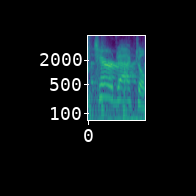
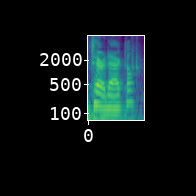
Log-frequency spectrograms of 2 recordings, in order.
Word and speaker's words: pterodactyl: The pterodactyl? Yeah, why couldn't I hear him peeing on my head? Maybe it was a stealth pterodactyl. No, it's the fucking P is silent.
